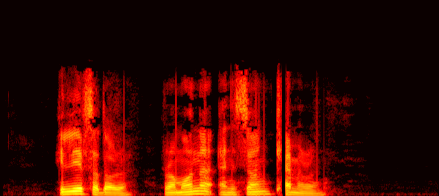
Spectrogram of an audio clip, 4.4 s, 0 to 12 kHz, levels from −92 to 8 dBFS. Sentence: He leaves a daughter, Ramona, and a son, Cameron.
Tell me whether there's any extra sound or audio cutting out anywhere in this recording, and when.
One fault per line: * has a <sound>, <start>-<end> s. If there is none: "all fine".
* has a dropout, 2.8-2.9 s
